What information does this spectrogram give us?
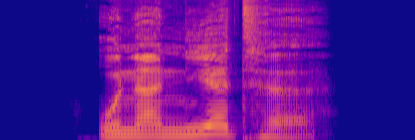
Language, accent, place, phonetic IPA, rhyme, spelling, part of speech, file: German, Germany, Berlin, [onaˈniːɐ̯tə], -iːɐ̯tə, onanierte, verb, De-onanierte.ogg
- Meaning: inflection of onanieren: 1. first/third-person singular preterite 2. first/third-person singular subjunctive II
